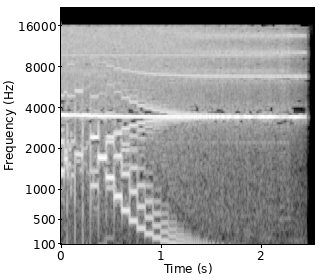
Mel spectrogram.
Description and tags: Digital glitch 054
Little beep mellody.
Created using a VST instrument called NoizDumpster, by The Lower Rhythm.
Might be useful as special effects on retro style games or in glitch music an similar genres.
You can find NoizDumpster here:
electronic, TheLowerRhythm, beeping, digital, glitch, harsh, lo-fi, NoizDumpster, noise, VST, computer, TLR, artificial, beep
